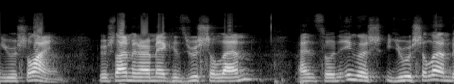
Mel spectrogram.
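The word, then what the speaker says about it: Yerushalem (ירושלם): Actually, in the Aramaic parts of Tanakh, like in Daniel and in Ezra, so when it mentions the city of Yerushalayim, so so the vowelization there is as if the city is pronounced Yerushalem, which I think is probably the source of the English name for the city, Jerusalem, right?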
